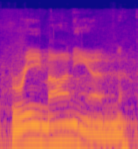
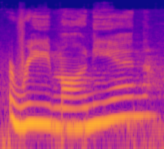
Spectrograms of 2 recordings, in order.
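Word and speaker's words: Riemannian: And one of those pronunciations was more traditionally German than the other which may make her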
